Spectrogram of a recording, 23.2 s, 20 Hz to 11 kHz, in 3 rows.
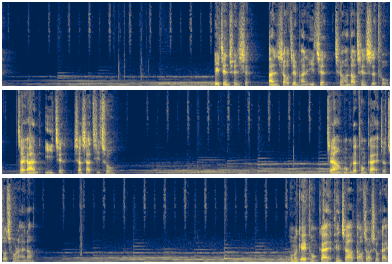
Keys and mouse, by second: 0.3-1.5 middle drag, 2.3 KP_7, 2.8 alt+z, 4.4 a, 5.6 KP_1, 6.5 shift+middle click, 7.9 e, 12.1 click, 12.7 middle click, 13.5 alt+z, 13.9 middle click, 15.6 middle click, 17.7 middle click, 18.7 middle click, 19.7 middle click, 21.6 Tab.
